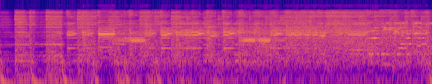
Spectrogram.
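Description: Loud electronic dance music played through large stacked loudspeaker systems, with a heavy bass drum beat of about two to three hits a second. About a second in, the beat thins out and a busier passage with held higher notes takes over.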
